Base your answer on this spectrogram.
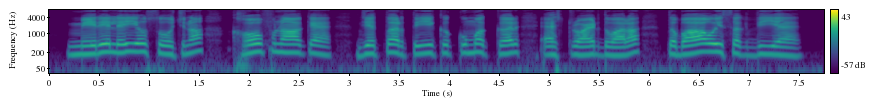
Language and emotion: Dogri, fearful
